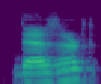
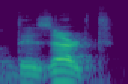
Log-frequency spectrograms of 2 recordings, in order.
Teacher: Y las dos pronunciaciones son correctas, o sea, los dos acentos. Podemos acentuar en la primera sílaba o en la última, dessert o dessert.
